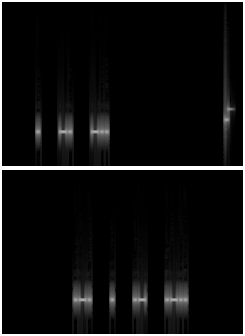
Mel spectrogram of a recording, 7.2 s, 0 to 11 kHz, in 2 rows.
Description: Morse code, heard as a keyed tone, about 36 wpm, spaced as for 20 wpm, 690 Hz. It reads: END REAL
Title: 3x Character Spacing - Top 300 Words - 35wpm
